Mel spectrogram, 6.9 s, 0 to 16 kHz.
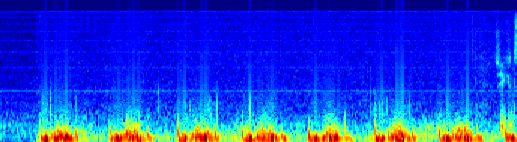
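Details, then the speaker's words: Pulmonary valve stenosis heard at the base, left upper sternal border: a soft crescendo-decrescendo mid-systolic murmur between the first and second heart sounds, regular rhythm near 69 a minute. "now we're going to differentiate that from pulmonary valve stenosis which is also in its milder forms mid-systolic and herd at the base generally left upper sternal border"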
